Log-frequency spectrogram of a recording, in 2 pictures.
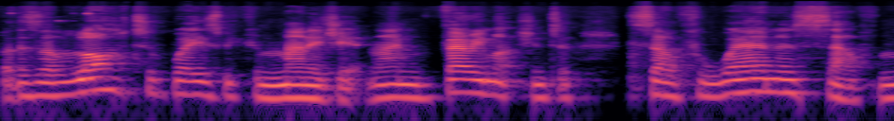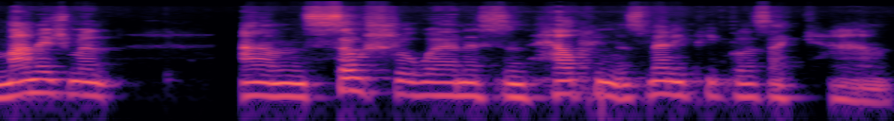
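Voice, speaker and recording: A British accent at a fairly quick pace, with ordinary pitch variation. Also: woman. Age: 70s. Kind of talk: casual chat.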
